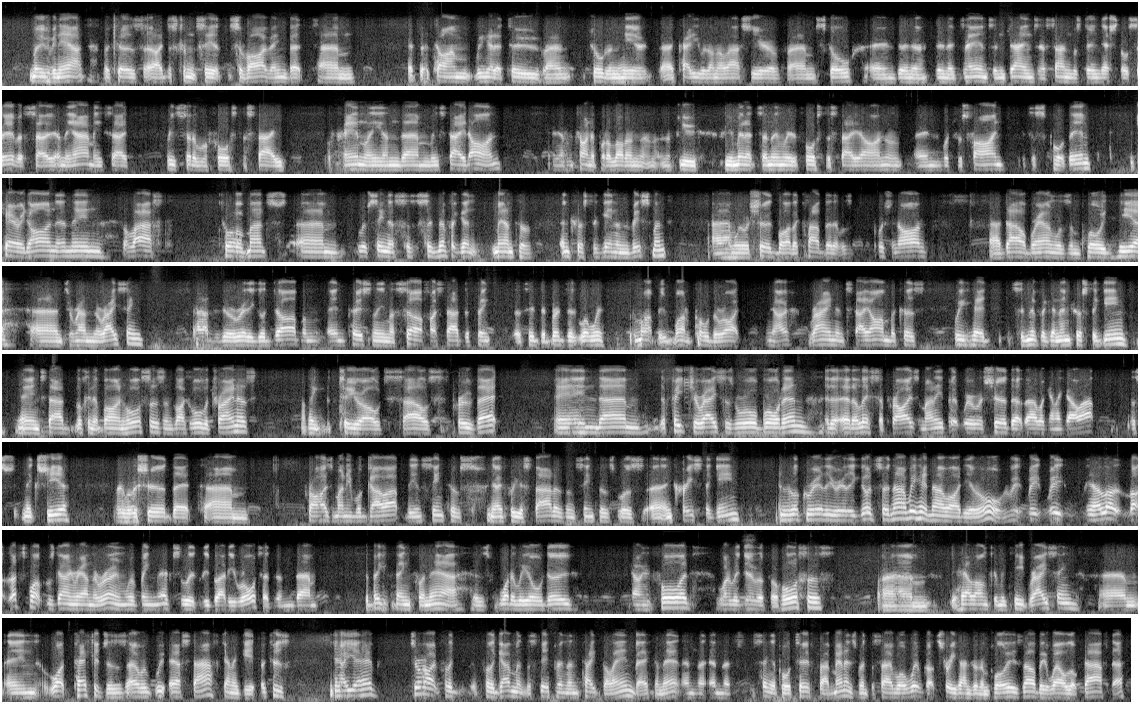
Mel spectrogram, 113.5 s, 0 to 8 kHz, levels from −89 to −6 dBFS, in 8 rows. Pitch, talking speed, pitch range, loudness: 115 Hz, 190 wpm, 110-130 Hz, -16 LUFS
